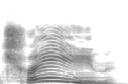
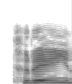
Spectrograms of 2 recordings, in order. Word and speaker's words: train: 그래서 jump on the train. Jump. 뛰어라. 어디 위로? On the train. 그죠? 어디요? 기차 위로. 요거 발음 알려드린 거 기억나죠? 트레인 아니라 그랬어요. 어떻게? Train. Train 하시면 된다 그랬죠.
